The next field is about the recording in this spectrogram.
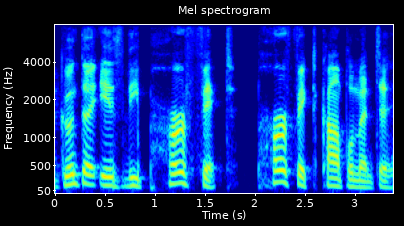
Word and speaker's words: Gunther: So the German pronunciation is Gunther.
